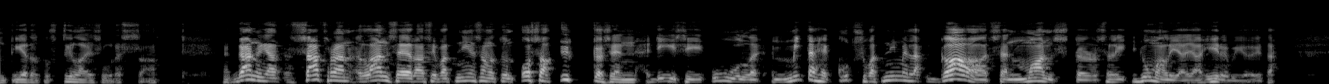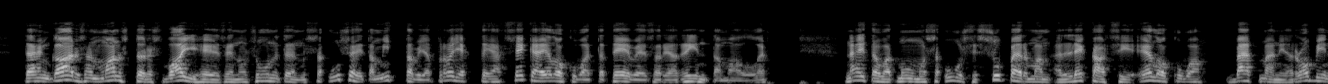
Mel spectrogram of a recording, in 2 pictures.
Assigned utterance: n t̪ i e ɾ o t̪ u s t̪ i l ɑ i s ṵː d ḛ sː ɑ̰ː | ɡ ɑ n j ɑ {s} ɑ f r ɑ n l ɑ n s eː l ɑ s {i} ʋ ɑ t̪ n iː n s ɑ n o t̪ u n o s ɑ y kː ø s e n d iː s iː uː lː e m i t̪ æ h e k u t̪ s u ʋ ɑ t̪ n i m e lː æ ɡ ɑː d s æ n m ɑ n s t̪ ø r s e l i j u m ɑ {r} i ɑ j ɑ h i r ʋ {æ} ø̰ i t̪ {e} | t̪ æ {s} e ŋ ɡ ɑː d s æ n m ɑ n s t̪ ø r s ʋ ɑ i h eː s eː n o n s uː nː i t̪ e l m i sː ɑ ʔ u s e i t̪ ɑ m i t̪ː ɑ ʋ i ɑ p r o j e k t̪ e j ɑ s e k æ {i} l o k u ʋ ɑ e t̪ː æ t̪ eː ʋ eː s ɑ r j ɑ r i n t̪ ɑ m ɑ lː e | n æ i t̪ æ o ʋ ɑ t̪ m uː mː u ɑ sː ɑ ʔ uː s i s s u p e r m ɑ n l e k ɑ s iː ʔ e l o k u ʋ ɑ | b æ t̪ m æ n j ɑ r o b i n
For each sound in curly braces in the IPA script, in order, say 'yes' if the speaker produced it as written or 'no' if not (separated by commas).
yes, yes, no, no, no, no, no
